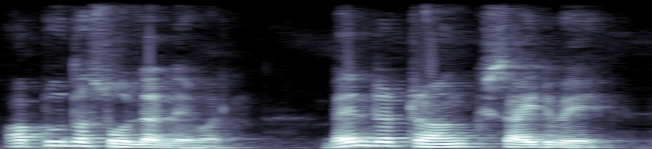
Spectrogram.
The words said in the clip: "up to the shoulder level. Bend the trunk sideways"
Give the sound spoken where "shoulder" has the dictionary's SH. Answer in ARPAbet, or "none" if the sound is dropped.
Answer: S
